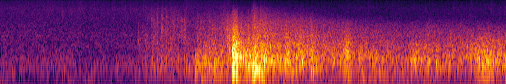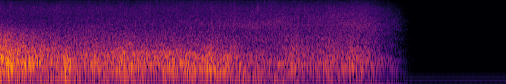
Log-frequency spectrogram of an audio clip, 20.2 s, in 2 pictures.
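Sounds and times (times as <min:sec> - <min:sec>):
heavy rain under a bridge: 0:00.0 - 0:18.3
thunder: 0:02.8 - 0:11.8.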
